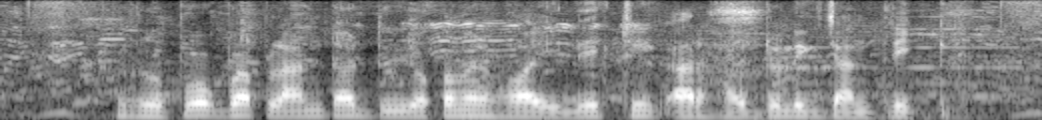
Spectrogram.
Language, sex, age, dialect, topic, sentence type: Bengali, male, 18-24, Western, agriculture, statement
